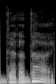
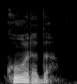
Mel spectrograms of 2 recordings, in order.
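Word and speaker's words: Garada (города): I plural så hoppar betoningen till slutet av ordet. Man säger Garada, inte Gorada.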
